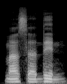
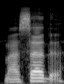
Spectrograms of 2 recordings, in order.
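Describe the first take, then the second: First: The word ends with a full -in ending. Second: The word ends cut off on the final consonant. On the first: This is the full form read without stopping. "দাল দুই জের দিন মাসা দিন" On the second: The reader stops on this word. "দালে কি দিতে হবে জজম দিতে হবে"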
